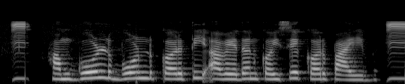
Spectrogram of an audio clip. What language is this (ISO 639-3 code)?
bho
